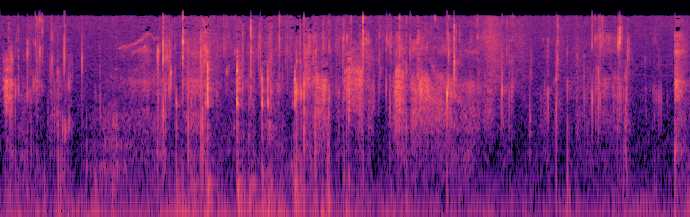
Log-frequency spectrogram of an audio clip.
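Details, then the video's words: Domestic cat munching a tuna mini stick indoors: sharp crunchy bites and moist smacking, about one burst a second, uneven in rhythm, close and quiet. "Cat eating Tuna Mini Stick ASMR"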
